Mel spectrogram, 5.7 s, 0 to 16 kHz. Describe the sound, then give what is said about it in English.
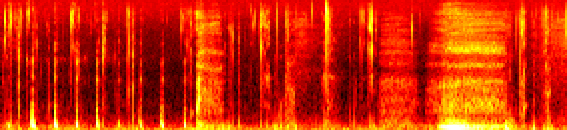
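Sticky chewing of peanut butter, with wet mouth clicks and smacks repeating irregularly, then a louder, thicker burst of mouth noise near the end. “Just one man or woman chewing peanut butter for 22 minutes.”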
